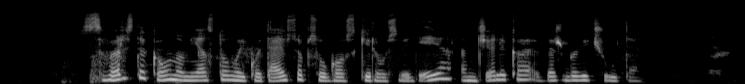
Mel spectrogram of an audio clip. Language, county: Lithuanian, Klaipėda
